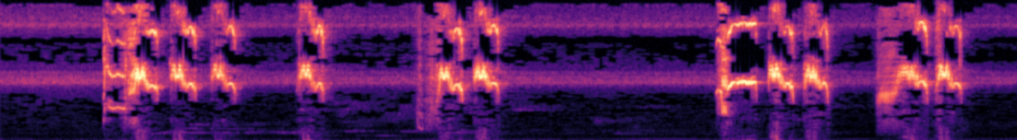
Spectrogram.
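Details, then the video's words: Male blue-crowned hanging parrot in energetic gacor song, a tutor recording: thin, piercing high chips grouped in quick bursts of two to four, with roughly half-second gaps between bursts and a faint steady hiss underneath. "Masteran Burung Serindit Jantan Untuk Gacoran"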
